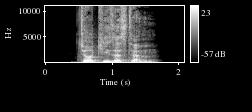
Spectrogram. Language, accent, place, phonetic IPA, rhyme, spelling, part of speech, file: German, Germany, Berlin, [tʏʁˈkiːzəstəm], -iːzəstəm, türkisestem, adjective, De-türkisestem.ogg
- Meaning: strong dative masculine/neuter singular superlative degree of türkis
